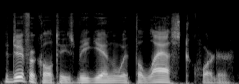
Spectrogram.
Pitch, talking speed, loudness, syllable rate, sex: 95 Hz, 175 wpm, -19 LUFS, 5.2 syllables/s, male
